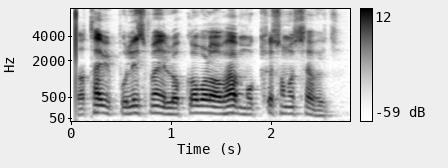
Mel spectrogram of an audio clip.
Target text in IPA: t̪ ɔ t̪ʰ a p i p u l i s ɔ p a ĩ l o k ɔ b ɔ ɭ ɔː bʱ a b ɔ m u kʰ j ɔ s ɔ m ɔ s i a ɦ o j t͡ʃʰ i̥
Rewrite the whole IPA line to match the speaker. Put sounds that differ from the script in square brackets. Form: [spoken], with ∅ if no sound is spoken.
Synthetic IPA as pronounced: t̪ ɔ t̪ʰ a p i p u l i s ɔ p a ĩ l o k ɔ b ɔ ɭ ɔː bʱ a b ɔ m u kʰ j ɔ s ɔ m ɔ s [j] a ɦ o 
